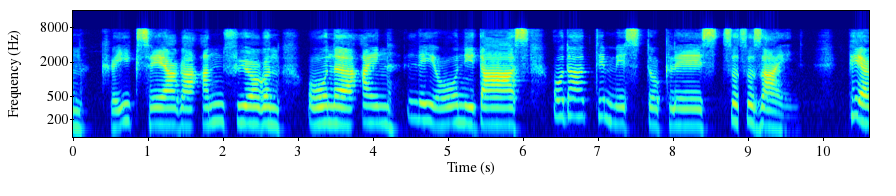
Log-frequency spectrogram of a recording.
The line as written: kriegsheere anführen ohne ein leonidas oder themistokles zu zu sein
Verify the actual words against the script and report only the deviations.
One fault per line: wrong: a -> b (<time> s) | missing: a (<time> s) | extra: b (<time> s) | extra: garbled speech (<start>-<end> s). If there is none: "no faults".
no faults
